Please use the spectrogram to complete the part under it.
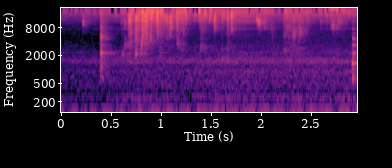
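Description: Broth and vegetables being ladled out of a pot, soft wet drips and light liquid splashes over a low background hum, quiet and close.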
